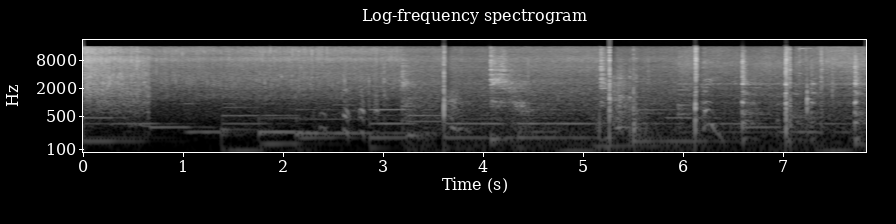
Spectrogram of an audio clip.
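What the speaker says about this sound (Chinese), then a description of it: "土鸡进锅" Free-range chicken hitting a hot oiled wok with ginger, a bright sizzle opening loud, then spatula clacks and stirring scrapes, with background music tones running underneath.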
